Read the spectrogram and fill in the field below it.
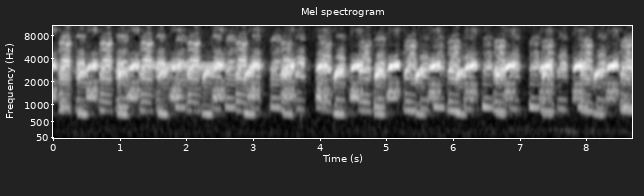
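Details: Chorus of real frogs by a river: loud, nasal, rattling croaks repeated rapidly by several overlapping callers, occasional short pauses breaking the steady rhythm.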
